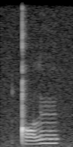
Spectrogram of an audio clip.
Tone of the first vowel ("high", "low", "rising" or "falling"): low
